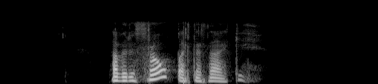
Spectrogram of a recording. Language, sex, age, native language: Icelandic, female, 50-59, Icelandic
